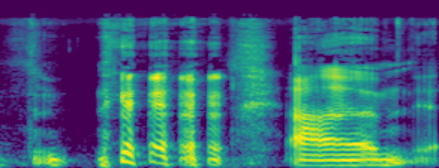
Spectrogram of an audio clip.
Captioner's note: speaking French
